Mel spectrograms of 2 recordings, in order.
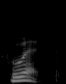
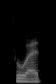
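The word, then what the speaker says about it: fouetté: to make fret because I was hearing fret and I was like, okay, but it's gonna be spelled like pirouette, so I was like, I'm just gonna play it safe and do the et because all I hear is fret, but I see it now.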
